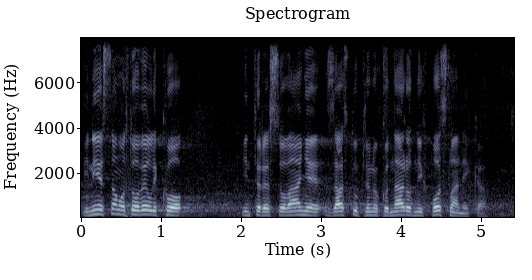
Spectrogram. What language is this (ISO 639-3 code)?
srp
